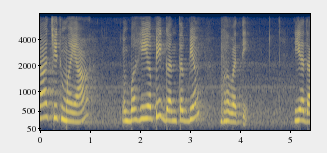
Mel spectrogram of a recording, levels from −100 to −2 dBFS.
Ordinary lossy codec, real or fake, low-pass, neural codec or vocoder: none; real; 7.2 kHz; none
